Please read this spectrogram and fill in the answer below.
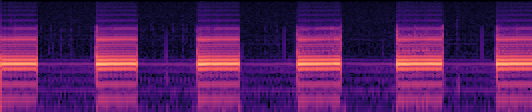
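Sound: telephone busy signal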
